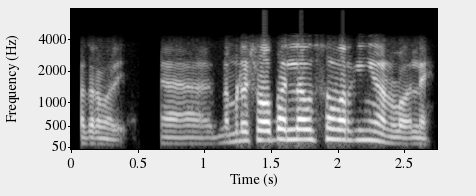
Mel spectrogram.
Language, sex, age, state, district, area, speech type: Malayalam, male, 30-45, Kerala, Idukki, rural, conversation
